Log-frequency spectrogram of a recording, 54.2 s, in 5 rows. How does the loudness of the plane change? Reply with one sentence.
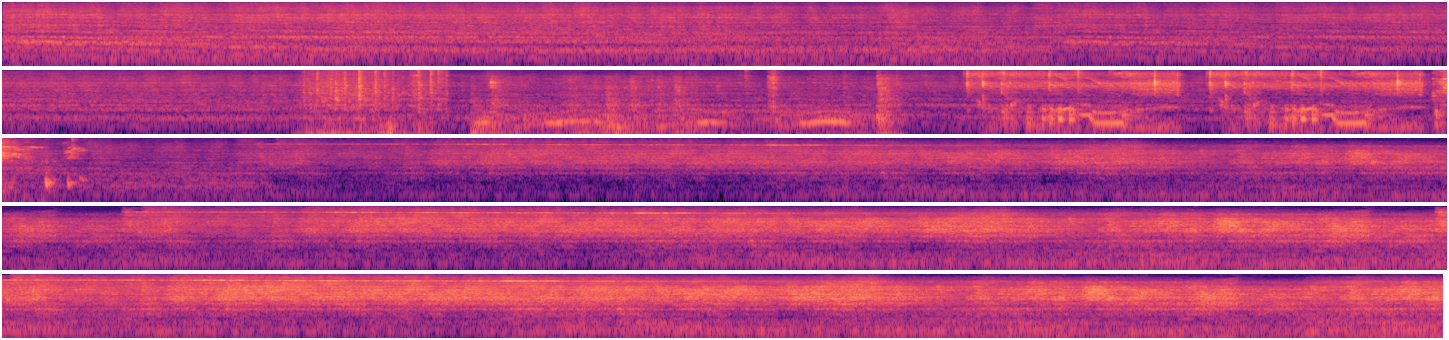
The loudness of the plane goes down, then up.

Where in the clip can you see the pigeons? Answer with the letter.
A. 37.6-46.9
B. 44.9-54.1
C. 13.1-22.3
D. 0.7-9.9
C.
